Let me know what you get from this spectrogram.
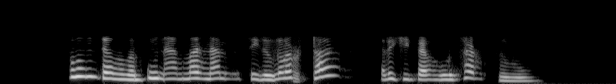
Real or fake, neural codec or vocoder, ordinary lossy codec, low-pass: fake; codec, 16 kHz in and 24 kHz out, 0.4 kbps, LongCat-Audio-Codec, four codebook decoder; Opus, 64 kbps; 3.6 kHz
